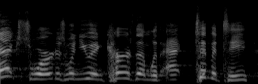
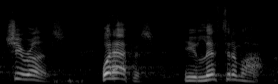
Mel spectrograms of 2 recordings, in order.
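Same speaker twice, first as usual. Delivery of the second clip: normal talking voice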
